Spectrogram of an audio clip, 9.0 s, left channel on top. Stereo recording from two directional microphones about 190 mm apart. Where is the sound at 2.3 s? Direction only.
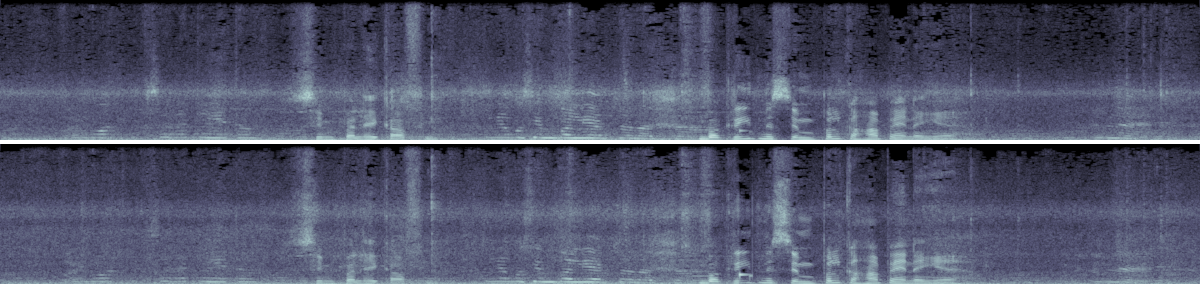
15° left (ahead or behind).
